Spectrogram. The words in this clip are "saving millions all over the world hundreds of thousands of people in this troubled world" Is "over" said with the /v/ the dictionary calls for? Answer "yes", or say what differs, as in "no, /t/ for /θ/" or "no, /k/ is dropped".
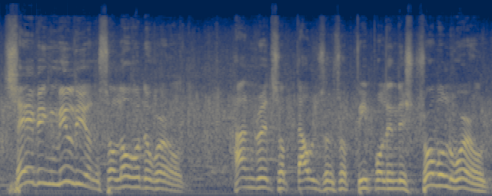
no, /v/ is dropped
